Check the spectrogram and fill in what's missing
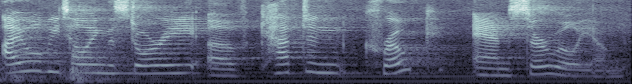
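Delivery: ordinary delivery, nothing marked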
